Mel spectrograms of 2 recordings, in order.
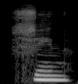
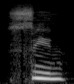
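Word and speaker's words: שׁין: then it's pronounced sh, shin. If it has it at the left of that letter, it's sin. And if it has no dot at all, it follows the shin, shin sound.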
